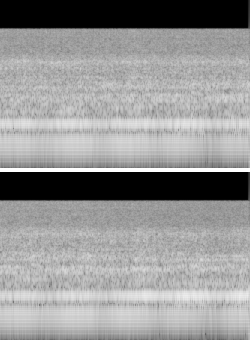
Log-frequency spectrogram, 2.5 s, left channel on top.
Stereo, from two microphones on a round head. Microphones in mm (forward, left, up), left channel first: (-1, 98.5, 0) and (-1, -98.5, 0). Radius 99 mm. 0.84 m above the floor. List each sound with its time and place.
Only background noise.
